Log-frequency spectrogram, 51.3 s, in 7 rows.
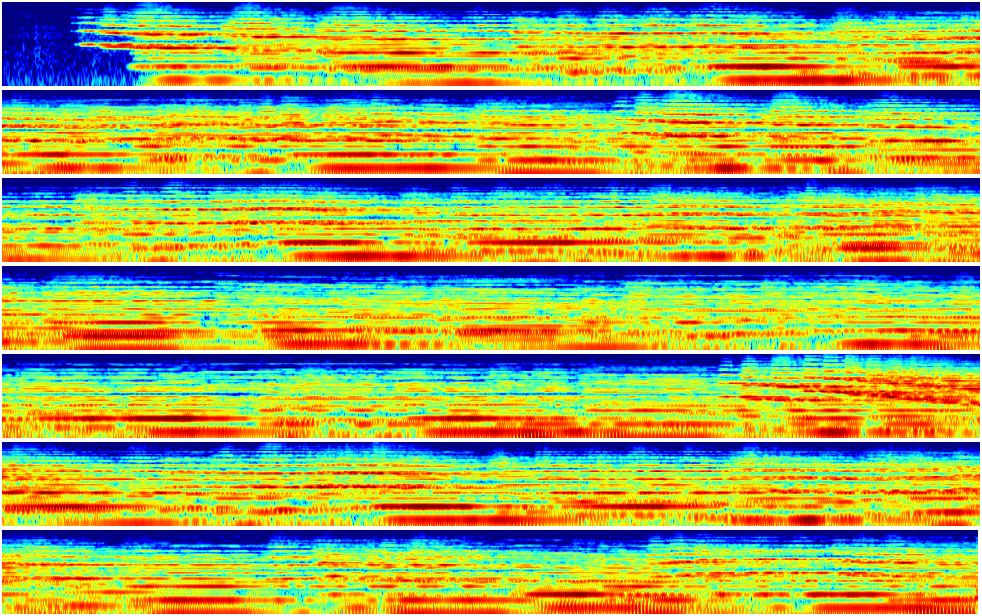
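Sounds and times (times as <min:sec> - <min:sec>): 
organ playing a bourree from a suite in D major: 0:00.6 - 0:51.3.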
